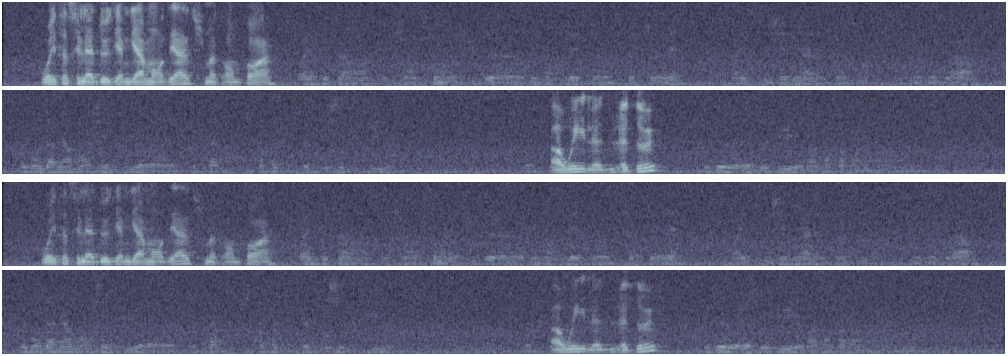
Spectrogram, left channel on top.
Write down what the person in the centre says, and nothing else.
Ouais, c'est ça, hein, c'est sur justement
la fuite euh, des Anglais euh, du Pas-de-Calais. Il paraît qu'il est génial, et ça, faut, faut que j'aille le voir. Mais bon, dernièrement, j'ai vu, euh, c'était pas, je crois pas que ce soit de lui, j'ai vu Dune. Je sais pas si c'est
de
lui.
Le 2, ouais, je l'ai vu, il est vraiment pas mal. hein,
